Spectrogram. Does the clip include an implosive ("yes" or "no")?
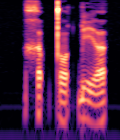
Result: yes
